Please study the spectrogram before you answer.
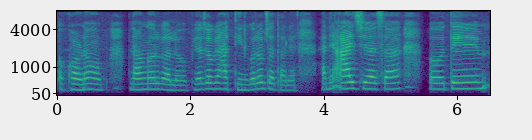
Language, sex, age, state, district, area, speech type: Goan Konkani, female, 45-60, Goa, Quepem, rural, spontaneous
